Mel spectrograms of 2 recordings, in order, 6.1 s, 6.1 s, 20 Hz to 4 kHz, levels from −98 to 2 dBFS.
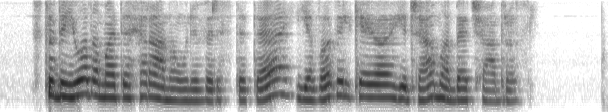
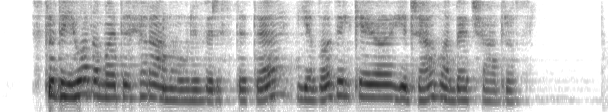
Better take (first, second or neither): first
